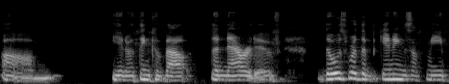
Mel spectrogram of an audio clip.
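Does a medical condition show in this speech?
Yes: cleft palate; congenital cleft palate without cleft lip.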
